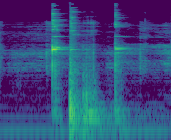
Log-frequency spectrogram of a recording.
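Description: Drinking glasses of alcohol clink together in a toast, three bright, ringing taps in quick succession, fairly loud over a faint low hum, with no talking.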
